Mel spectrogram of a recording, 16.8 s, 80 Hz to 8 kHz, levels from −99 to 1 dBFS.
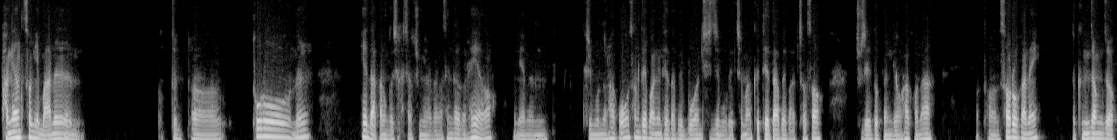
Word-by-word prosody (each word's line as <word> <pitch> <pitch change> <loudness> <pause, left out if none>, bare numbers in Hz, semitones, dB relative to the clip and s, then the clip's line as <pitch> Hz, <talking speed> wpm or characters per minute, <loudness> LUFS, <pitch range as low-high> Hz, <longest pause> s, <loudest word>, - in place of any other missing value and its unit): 방향성이 135 +2 +5
많은 100 +1 +2 1.2
어떤 100 -1 -8
어 100 0 -2 0.5
'토론을 155 -2 +4 0.8
해 145 - +7
나가는 100 -2 +1
것이 95 0 -6
가장 100 -2 -8
중요하다.'고 95 -1 -6
생각을 110 -1 -3
해요. 125 -2 +1 0.3
왜냐하면 95 +1 -5 0.6
질문을 100 0 -2
하고 115 +3 +1
상대방의 130 -6 +1
대답이 100 -1 -1
무언지 100 +2 -3
잘 100 - -2
모르겠지만 95 +2 -5
그 - - -2
대답에 100 -1 +3
맞춰서 95 +5 -2 0.5
주제도 100 0 -2
변경하거나 100 +3 -2 0.6
어떤 95 -1 -7
서로 135 +4 +5
간에 120 +4 +2 0.5
어떤 - - -7
긍정적 110 -2 +3
105 Hz, 290 characters per minute, -25 LUFS, 95-120 Hz, 1.2 s, 해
